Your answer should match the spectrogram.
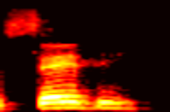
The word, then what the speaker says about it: Cedi: So, the currency is the Cedi. Is that how you pronounce it? Cedi? Ghanaian Cedi? – Cedi, yeah. – Cedi.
